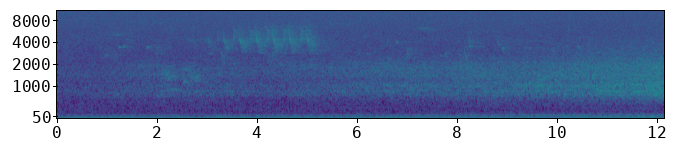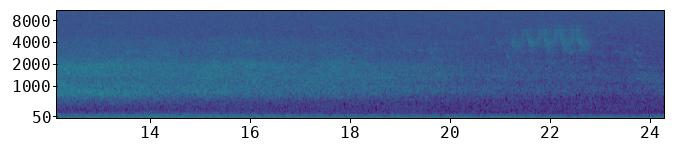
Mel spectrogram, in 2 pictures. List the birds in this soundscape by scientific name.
Corvus brachyrhynchos, Seiurus aurocapilla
